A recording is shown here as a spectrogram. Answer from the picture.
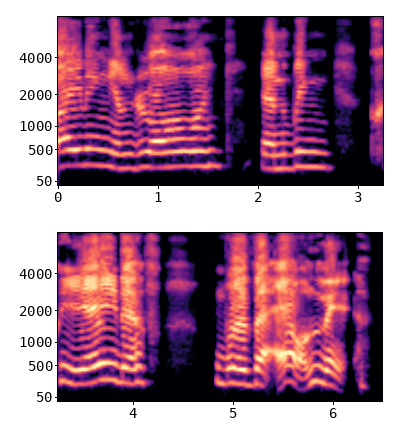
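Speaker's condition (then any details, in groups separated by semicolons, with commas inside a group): Cerebral palsy; could not always articulate well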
